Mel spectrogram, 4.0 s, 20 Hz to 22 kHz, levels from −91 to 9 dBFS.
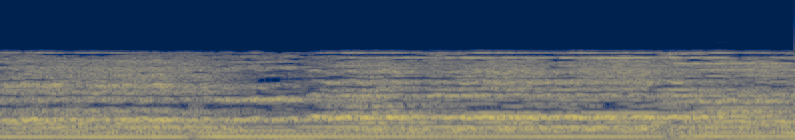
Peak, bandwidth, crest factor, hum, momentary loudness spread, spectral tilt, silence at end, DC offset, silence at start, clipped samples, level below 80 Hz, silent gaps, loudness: -4 dBFS; 5.2 kHz; 12 dB; none; 3 LU; -4 dB/octave; 0 s; under 0.1%; 0 s; under 0.1%; -36 dBFS; none; -16 LUFS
